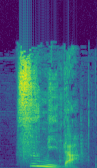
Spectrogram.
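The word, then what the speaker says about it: 씁니다 (思密达): 씁니다. – 씁니다. – 네, 씁니다. 씁니다. 나는 위에 살짝 이성으로 올려주시면 조금 더 정확한 발음 나옵니다.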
